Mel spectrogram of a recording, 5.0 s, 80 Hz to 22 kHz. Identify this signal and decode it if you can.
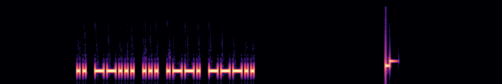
Morse code, heard as a keyed tone, about 42 wpm, 690 Hz. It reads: I7SP8
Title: Code Groups - 5 Letter:Numbers - 40wpm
